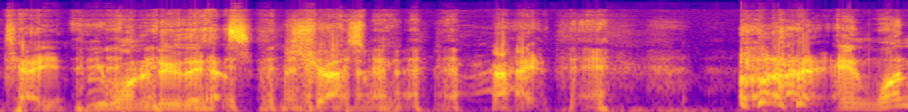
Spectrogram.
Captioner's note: laughter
